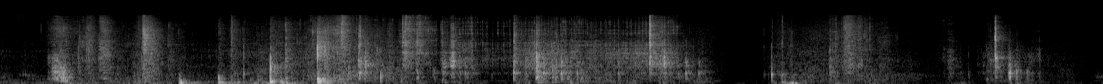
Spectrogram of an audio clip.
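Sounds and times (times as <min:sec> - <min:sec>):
footsteps: 0:00.5 - 0:04.8.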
